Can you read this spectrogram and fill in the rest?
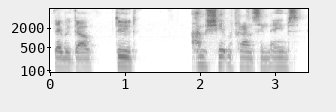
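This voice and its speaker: A man's voice: medium pitch, little pitch movement, unhurried, a bit bright. A man hosting a casual sports prediction podcast, talking bluntly in a rambling way and swearing freely. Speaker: podcast host.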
